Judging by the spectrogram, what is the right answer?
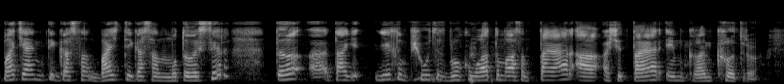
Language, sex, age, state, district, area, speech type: Kashmiri, male, 45-60, Jammu and Kashmir, Ganderbal, urban, spontaneous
